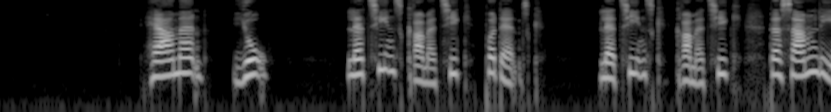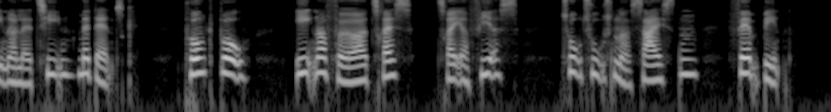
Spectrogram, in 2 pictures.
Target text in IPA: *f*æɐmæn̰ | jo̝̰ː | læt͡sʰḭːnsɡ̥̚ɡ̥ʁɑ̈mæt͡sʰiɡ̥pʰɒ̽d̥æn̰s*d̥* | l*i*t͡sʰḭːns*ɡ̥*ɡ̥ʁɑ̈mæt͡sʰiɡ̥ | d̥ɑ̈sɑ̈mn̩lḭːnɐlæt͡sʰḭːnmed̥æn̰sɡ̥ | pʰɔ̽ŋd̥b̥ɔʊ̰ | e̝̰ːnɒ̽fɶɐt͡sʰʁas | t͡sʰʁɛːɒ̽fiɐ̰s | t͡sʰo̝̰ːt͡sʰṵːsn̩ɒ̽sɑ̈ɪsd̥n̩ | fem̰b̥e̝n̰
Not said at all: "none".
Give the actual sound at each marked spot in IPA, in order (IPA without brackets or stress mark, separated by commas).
h, ɡ̥, æ, ɡ̥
